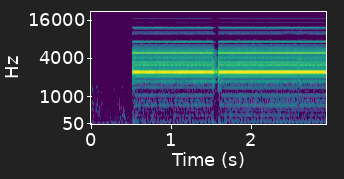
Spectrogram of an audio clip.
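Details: Fire alarm horn on 2400 Hz tone with California code during a system test: piercing steady high tone with one brief dropout or shift near the middle, otherwise even and unbroken; horn sounding normally.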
